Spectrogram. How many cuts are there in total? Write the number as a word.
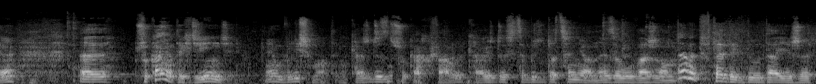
three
